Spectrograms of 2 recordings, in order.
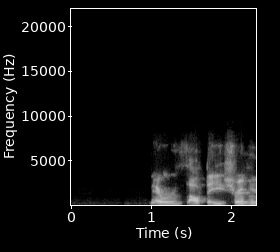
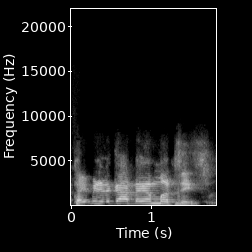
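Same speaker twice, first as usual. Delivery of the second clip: much higher, put-on whiny drunk; drunken demand; 12 semitones higher than usual. Drunk asking bandmates for late-night grits, high whiny plea. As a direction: beg the friends like a drunk kid. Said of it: "I'd be like".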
